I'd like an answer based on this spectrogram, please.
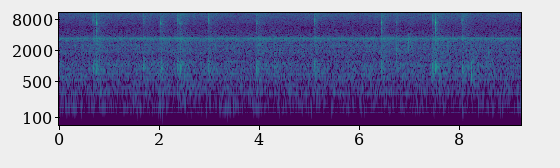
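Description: Faint, isolated clicks of a computer mouse, about a dozen at irregular intervals, over a steady low hiss with a faint high-pitched whine.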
